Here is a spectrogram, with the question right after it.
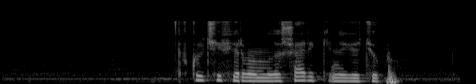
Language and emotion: Russian, neutral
